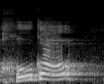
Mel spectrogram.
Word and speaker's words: jugó: Al decir jugo, tenemos aquí a nuestro acento en ju. Y si digo jugó, tenemos nuestro acento en go.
